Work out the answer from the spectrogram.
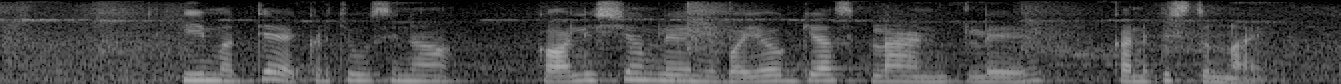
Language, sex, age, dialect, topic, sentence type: Telugu, female, 46-50, Utterandhra, agriculture, statement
